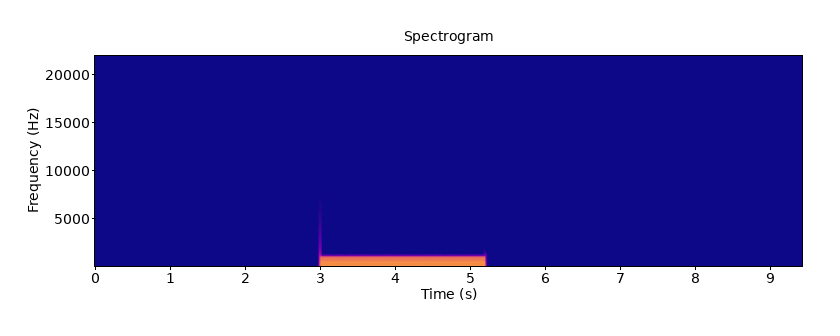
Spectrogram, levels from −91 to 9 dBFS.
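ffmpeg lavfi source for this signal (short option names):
-f lavfi -i "aevalsrc='0.141*sin(2*PI*106*t)+0.0473*sin(2*PI*212*t)+0.0501*sin(2*PI*318*t)+0.119*sin(2*PI*424*t)+0.0891*sin(2*PI*530*t)+0.0562*sin(2*PI*636*t)+0.0168*sin(2*PI*742*t)+0.0501*sin(2*PI*848*t)+0.0355*sin(2*PI*954*t)':d=2.2:s=44100"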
